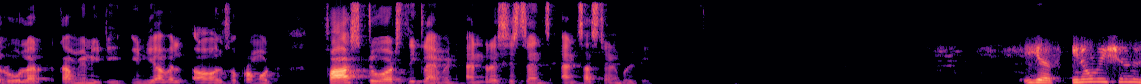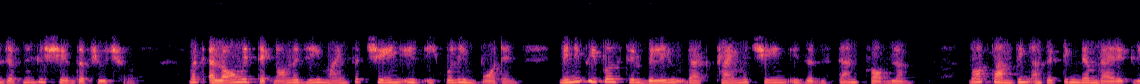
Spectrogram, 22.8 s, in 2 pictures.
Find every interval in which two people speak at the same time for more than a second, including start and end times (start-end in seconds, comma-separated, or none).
none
